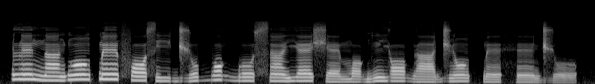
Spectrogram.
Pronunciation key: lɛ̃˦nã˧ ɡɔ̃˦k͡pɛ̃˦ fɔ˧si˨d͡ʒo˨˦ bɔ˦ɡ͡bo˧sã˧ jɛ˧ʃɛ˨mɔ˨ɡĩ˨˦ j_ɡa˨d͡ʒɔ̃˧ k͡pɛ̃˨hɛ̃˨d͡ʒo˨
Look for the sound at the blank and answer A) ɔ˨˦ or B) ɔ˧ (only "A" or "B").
B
